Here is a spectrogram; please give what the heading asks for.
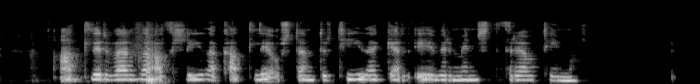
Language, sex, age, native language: Icelandic, female, 30-39, Icelandic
